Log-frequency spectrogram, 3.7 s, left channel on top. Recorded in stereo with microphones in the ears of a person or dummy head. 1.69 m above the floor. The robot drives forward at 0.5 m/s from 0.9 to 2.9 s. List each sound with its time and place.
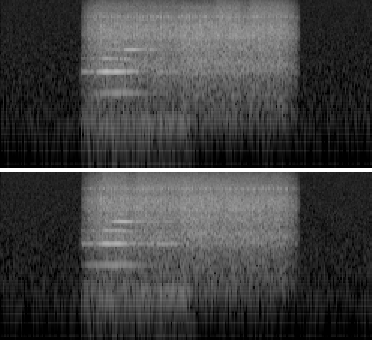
0.8 s a squeak: 10° left (ahead or behind), 6 m; by 1.9 s 5° left (ahead or behind), 6.5 m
